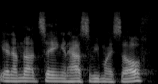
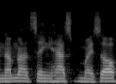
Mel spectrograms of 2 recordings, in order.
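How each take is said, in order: First: It is said with varied, expressive tonality. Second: It is said plainly, without expressive tonality. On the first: The speaker calls it right. "You guys see how that works with tonality" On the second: The speaker calls it wrong. "if you go down that path, it's not going to work"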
